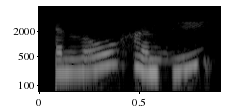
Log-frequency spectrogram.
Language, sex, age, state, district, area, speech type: Punjabi, female, 18-30, Punjab, Muktsar, urban, conversation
